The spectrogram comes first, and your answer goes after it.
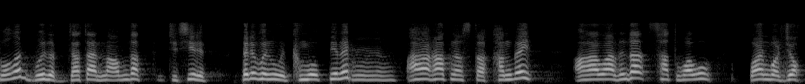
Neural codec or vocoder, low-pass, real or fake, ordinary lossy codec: codec, 16 kHz, 0.5 kbps, FunCodec, trained on Chinese and English, 25 frames a second; 7.2 kHz; fake; MP3, 64 kbps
